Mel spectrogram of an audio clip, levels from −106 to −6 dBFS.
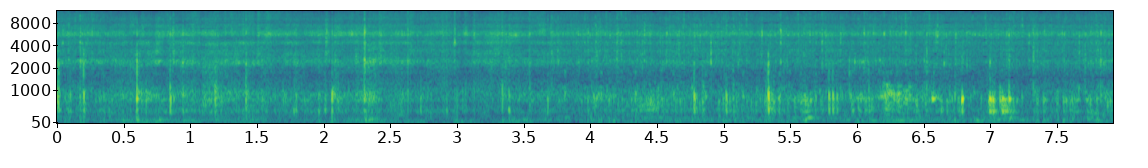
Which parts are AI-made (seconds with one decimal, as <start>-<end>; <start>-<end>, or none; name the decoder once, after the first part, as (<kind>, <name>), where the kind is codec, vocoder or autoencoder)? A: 0.4-3.7 (codec, SNAC)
